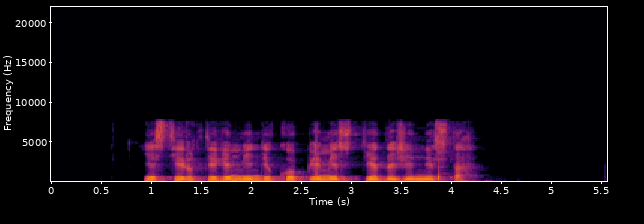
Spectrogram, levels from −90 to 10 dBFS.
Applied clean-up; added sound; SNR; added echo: neural separator model SepFormer DNS4.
